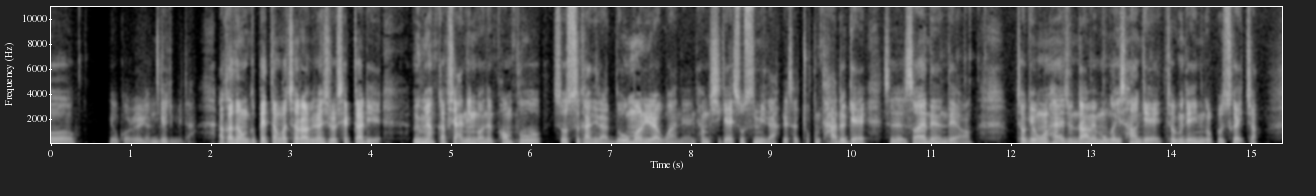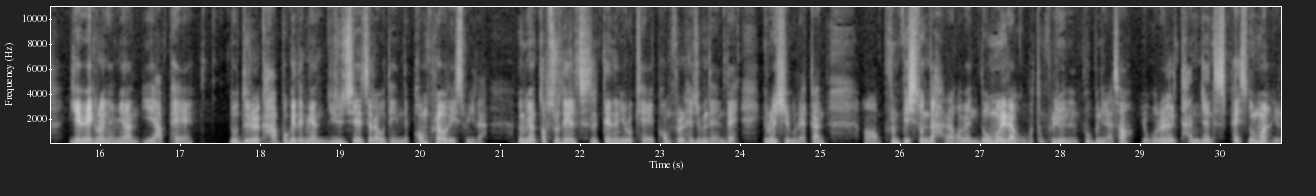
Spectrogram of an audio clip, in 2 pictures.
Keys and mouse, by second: 0.4 click, 11.4 click, 13.0 alt+click, 13.3 alt+right click, 17.3 click, 23.8 click, 30.2 click.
